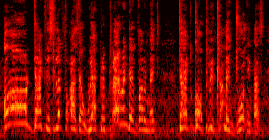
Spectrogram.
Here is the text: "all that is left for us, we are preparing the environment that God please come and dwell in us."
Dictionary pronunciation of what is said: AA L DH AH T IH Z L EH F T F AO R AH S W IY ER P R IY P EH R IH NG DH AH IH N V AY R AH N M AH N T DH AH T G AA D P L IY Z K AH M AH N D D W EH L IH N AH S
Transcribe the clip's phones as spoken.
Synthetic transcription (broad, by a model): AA L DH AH T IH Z L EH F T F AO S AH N W IY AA P R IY P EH R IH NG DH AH IH N V AY R AH N M AH N T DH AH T G AA D P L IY K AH M AH N D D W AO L IH N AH S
